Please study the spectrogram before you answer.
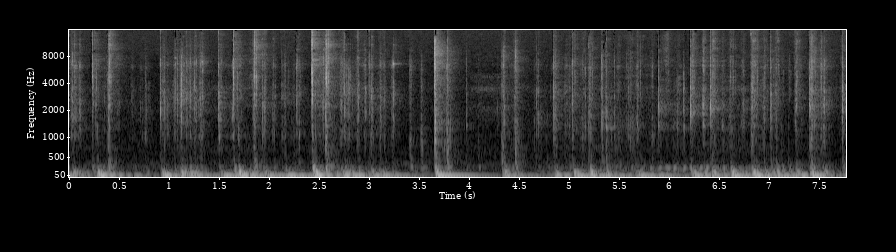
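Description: Fingertips type on the main keys and numpad of a black plastic, RGB-backlit gaming keyboard. The result is a steady stream of quick, overlapping key clacks with a dull, low-heavy thud and brief bright ticks. Each keystroke dies away fast, with a few louder presses standing out.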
